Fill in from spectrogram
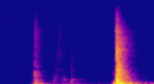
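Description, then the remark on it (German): Anton Bruckner angrily slams his hat down onto a table: a softer knock with a brief clatter, then a loud, heavy thump. No voices. “Wütend knallt Anton Bruckner seinen Hut auf den Tisch.”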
